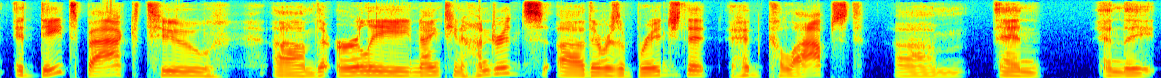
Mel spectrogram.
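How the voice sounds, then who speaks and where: A middle-aged man answering interview questions in a relaxed, halting way, with many restarts and fillers. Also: mid-range voice, no echo, dull audio. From Canada. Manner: hesitant, frequent restarts and fillers. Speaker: guest.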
